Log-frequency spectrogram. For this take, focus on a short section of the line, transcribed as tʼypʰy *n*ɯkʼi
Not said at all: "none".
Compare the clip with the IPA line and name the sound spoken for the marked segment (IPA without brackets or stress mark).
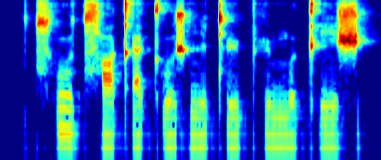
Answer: m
